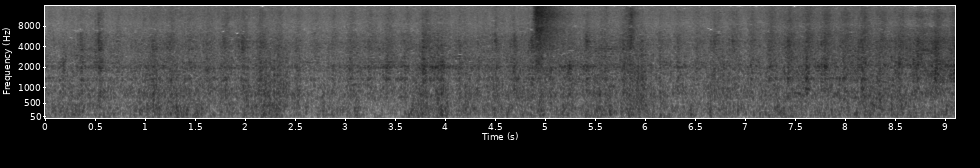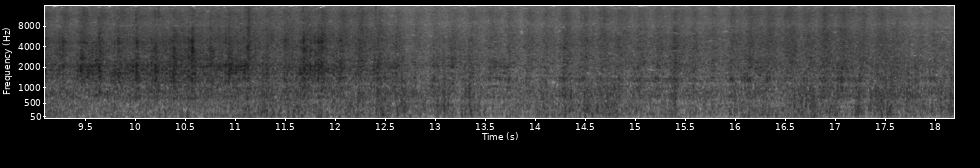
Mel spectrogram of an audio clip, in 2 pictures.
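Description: Train running, heard from a coach behind a WDM3A ALCO diesel locomotive with a 16-cylinder ALCO 251 engine. The locomotive's engine chugs steadily under load over the running noise of the wheels on the rails, and there is one sharp click about five seconds in.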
